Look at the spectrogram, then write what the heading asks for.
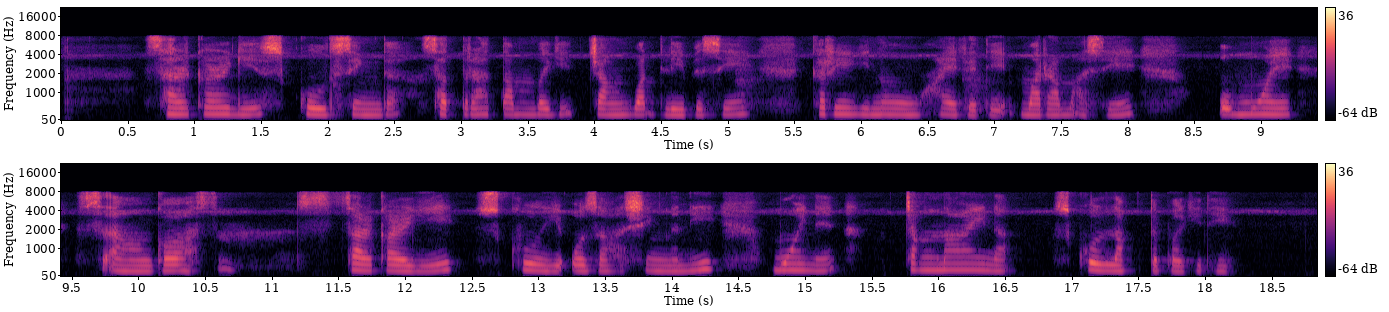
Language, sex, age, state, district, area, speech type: Manipuri, female, 18-30, Manipur, Senapati, rural, spontaneous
